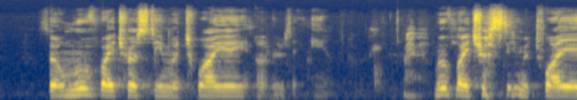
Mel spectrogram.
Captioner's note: talks quietly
